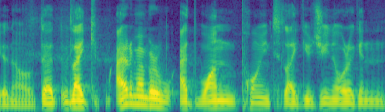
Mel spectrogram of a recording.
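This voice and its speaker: With an Iranian accent, a man speaks at a very deep, low pitch and a moderate pace with ordinary pitch variation, in a very clean recording with a silent background. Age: 40s. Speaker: podcast guest. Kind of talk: casual chat. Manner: halting.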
